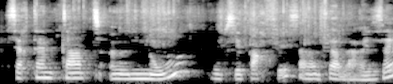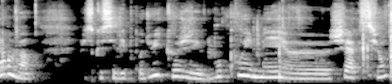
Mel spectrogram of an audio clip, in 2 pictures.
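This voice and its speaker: A woman with a fairly low voice talks casually through a makeup unboxing. She sounds relaxed and chatty, often pausing on fillers and correcting herself. There is a faint hiss behind her. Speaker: beauty vlogger. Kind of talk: casual product unboxing chat.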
